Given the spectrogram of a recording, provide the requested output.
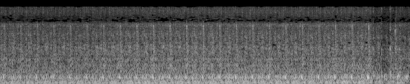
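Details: Suzuki APV (Mega Carry) idling rough with a loping, shaky beat around three per second while ignition coils are unplugged one at a time (No. 4) to find the misfiring cylinder; shaking worsens on a coil pull.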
